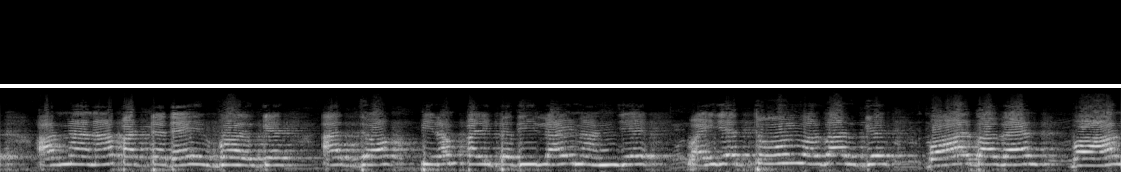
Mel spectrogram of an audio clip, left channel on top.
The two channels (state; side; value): silent; left; digital silence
